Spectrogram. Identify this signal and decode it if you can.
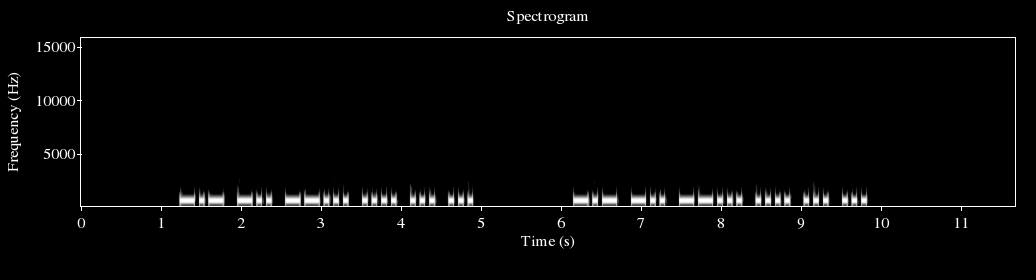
Morse code, heard as a keyed tone, about 20 wpm, 700 Hz. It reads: KD7HSS KD7HSS
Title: USA Call Signs - 6 Characters - Repeated 2x - 20wpm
